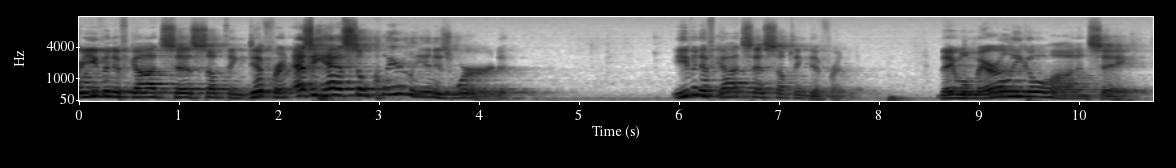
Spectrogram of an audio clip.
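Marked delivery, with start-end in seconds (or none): none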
